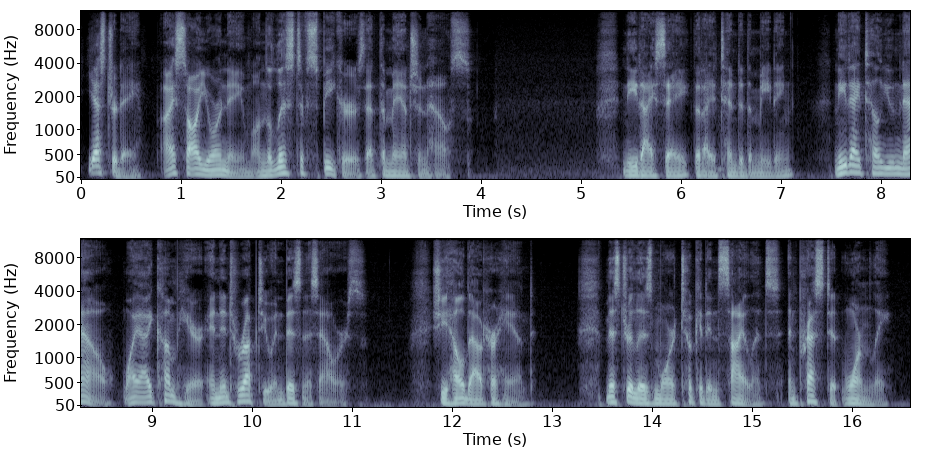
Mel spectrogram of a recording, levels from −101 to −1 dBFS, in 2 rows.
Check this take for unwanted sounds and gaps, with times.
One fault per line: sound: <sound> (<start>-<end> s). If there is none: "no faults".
no faults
